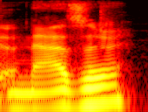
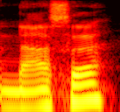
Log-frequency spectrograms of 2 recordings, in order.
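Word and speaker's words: Nasr: most of the commentators they've gotten really careful about pronouncing the r yeah really pronouncing it as nazer na nazer not NASA it's it sounds a lot a lot the same and Marcus Erikson again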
